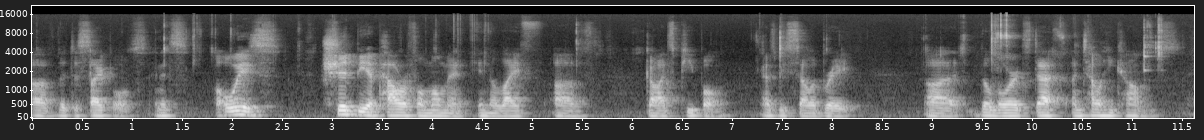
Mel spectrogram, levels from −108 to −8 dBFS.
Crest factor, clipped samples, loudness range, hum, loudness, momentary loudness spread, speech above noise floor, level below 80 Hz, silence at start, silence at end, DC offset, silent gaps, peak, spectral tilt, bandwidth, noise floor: 24 dB; under 0.1%; 7 LU; none; -26 LUFS; 14 LU; 32 dB; -56 dBFS; 0 s; 0.2 s; under 0.1%; none; -4 dBFS; -5 dB/octave; 16 kHz; -57 dBFS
